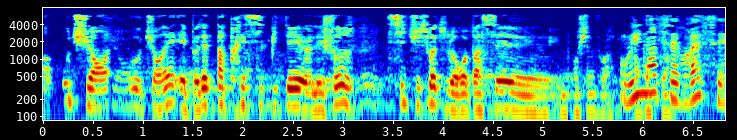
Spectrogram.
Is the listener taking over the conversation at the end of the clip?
Yes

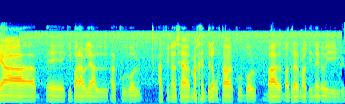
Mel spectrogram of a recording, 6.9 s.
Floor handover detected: Yes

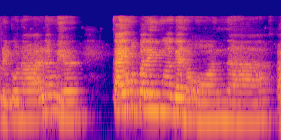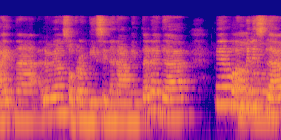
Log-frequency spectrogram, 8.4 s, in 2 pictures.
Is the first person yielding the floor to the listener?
No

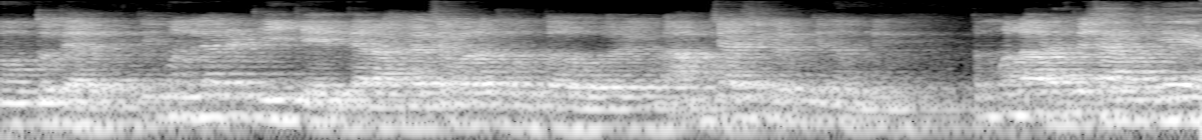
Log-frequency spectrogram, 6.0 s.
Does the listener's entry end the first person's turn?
Yes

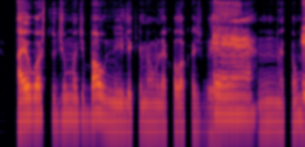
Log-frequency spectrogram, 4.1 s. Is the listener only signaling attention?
No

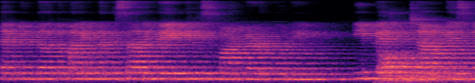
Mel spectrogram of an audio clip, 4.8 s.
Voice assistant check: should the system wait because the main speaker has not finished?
Yes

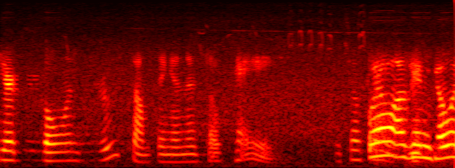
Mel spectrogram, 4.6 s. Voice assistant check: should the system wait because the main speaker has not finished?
No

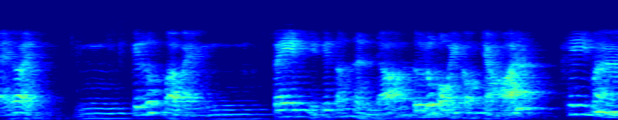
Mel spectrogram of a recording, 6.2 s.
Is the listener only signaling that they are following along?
Yes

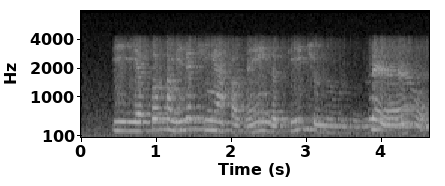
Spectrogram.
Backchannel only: No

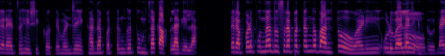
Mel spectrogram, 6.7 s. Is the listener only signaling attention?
Yes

